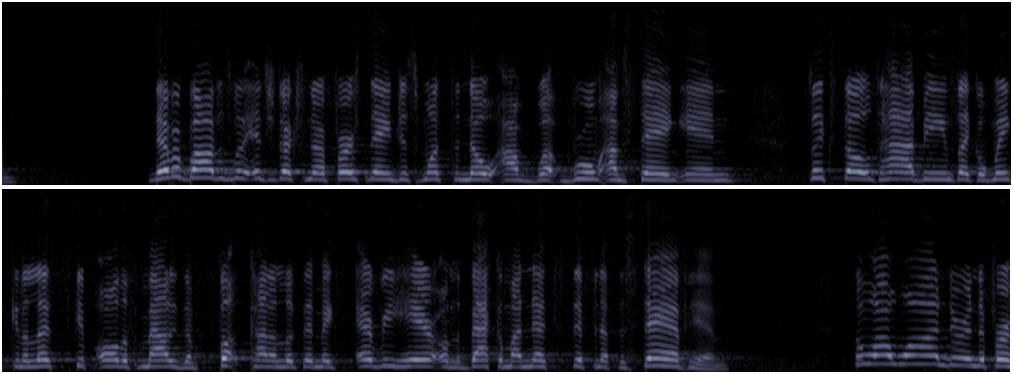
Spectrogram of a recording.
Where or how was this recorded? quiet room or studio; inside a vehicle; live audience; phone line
live audience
